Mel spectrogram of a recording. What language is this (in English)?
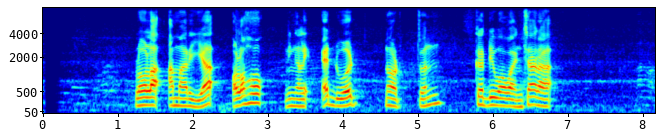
Sundanese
